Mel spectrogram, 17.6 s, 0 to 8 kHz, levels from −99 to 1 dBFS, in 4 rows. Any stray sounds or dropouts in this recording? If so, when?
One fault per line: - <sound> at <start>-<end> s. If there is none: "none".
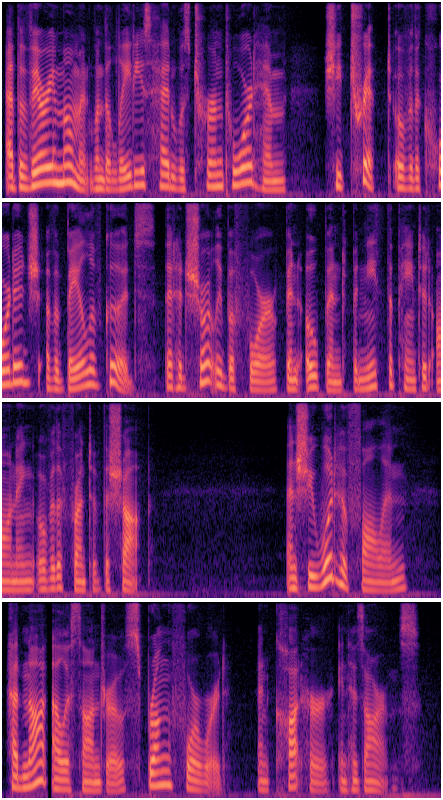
none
